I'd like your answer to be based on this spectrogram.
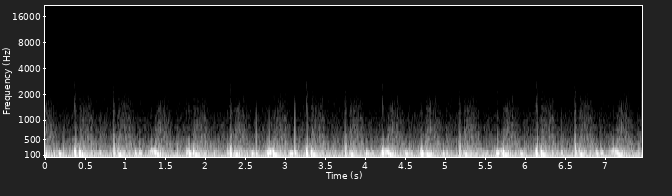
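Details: Womb sound played as a sleep aid for babies: muffled, rapid low thumps at roughly 125 a minute over a whooshing hum of flowing sounds and white noise; a heartbeat as heard inside the womb.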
